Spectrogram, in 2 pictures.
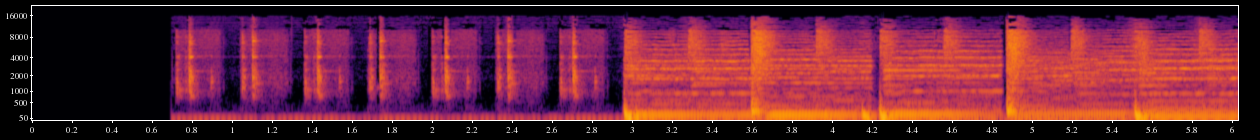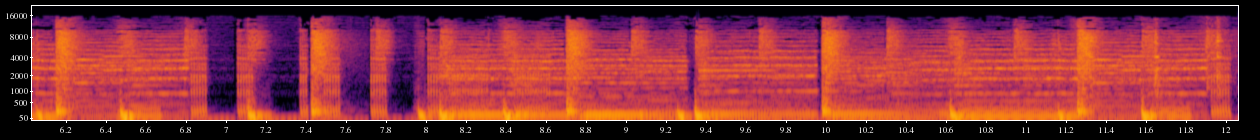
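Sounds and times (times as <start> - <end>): clock ticking: 0.7 - 3.1, 11.3 - 12.0
hip-hop beat with deep bass: 2.9 - 12.0.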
